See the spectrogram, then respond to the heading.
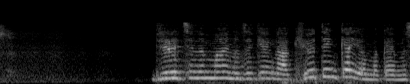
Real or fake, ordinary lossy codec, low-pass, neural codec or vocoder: fake; none; 7.2 kHz; codec, 16 kHz, 0.4 kbps, LongCat-Audio-Codec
